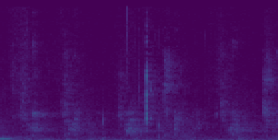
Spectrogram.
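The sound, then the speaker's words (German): A dog drinking water: a quick, steady run of soft wet slurps, fairly quiet, with no one talking. “mein Hund trinkt übrigens gerade Wasser, also falls man das, ich weiß nicht, ob man es in der Aufnahme hört,”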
